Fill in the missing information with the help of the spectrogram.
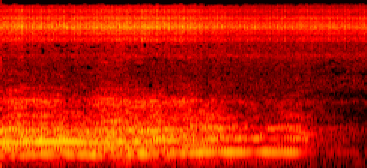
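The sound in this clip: A motorcycle revs and drives off fast and loudly: a loud, buzzing engine roar with a strong harmonic drone holds steady, then drops away sharply near the end.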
